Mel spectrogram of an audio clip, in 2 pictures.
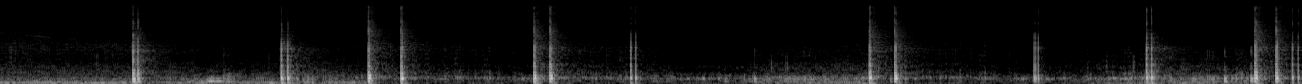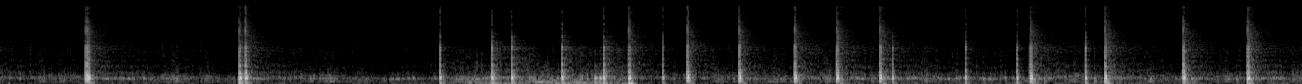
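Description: A 30-shot consumer firework cake (Durian Warrior) firing a string of sharp shots. The first comes a little over a second in and the next follow irregularly a second or two apart; over the last eight seconds or so they come in a quick volley.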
